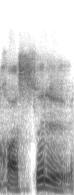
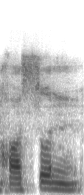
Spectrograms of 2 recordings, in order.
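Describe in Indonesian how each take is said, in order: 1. Bunyi n di akhir menyatu dengan bunyi setelahnya. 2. Bunyi n di akhir jelas tetap dibunyikan. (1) "kalau di Quran kan khosul" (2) "tidak dibaca nih idgomnya"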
